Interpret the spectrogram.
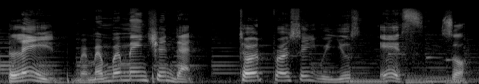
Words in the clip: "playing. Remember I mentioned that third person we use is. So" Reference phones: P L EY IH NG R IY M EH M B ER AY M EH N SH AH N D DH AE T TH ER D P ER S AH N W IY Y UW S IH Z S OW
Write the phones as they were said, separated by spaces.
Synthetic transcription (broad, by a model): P L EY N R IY M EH M B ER M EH N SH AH N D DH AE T T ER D P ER S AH N W IY Y UW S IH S S OW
